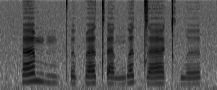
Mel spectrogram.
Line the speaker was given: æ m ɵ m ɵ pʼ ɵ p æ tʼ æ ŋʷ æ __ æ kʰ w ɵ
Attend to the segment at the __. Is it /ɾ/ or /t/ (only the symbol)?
t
